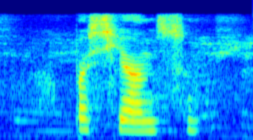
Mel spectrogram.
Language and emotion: Russian, neutral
